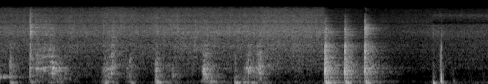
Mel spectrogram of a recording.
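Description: Leafy vegetable curry with chilli powder being stirred and fried in a pan: a steady close sizzle with repeated spoon scrapes and several sharp knocks of the spoon against the pan, no talking.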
